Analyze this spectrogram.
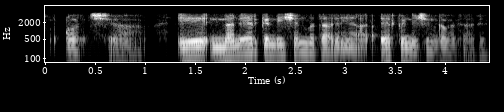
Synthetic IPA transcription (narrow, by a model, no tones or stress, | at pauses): ɐtːʃʰa̰ː | jeːnɐneːəɾkɐ̃ɳɖiːʃənbɐt̪a̰ːɾḛɦja̰eːəɾkɐ̃ɳɖiʃənkabɐt̪a̰ːɾeɦẽ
